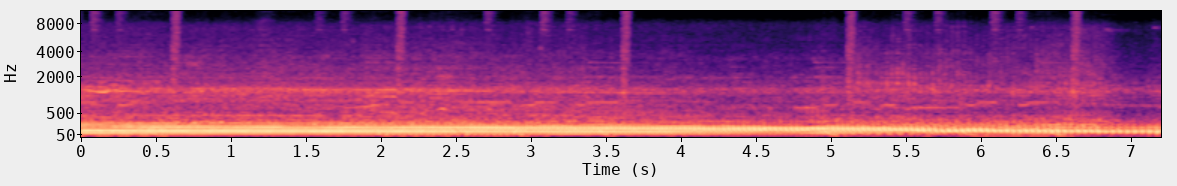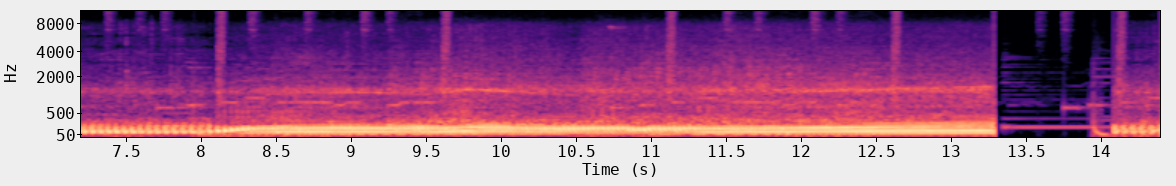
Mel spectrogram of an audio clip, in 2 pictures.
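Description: A motor engine drones steadily.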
